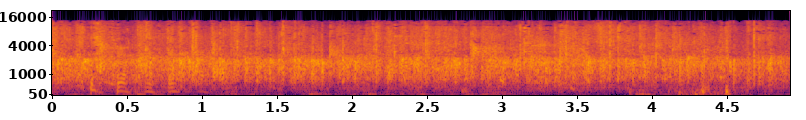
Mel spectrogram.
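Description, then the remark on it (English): A large audience applauds to welcome comedian W. Kamau Bell, many hands clapping in a dense, continuous wash of noise with a few louder claps and faint voices underneath, holding an even level throughout. “Wow, that's gonna sound like a full room when it's on recording.”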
